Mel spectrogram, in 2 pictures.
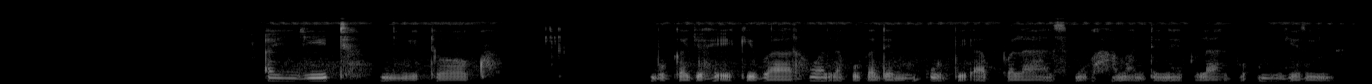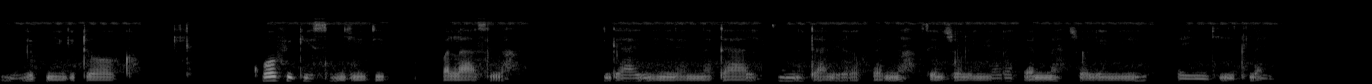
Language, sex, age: Wolof, female, 25-35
